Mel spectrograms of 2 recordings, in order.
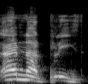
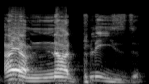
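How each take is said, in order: First: Said in the usual way. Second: Slow, low, every word spelled out; displeased. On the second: Pretend. Host telling the laughing chat off, slow and displeased. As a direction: lay down mock displeasure word by word.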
